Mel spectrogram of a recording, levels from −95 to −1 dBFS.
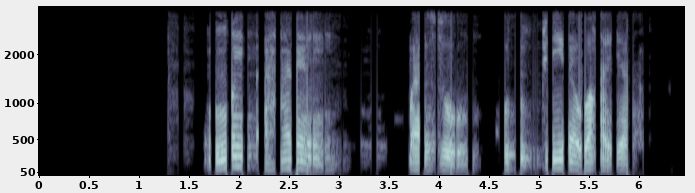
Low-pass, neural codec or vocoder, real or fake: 3.6 kHz; none; real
